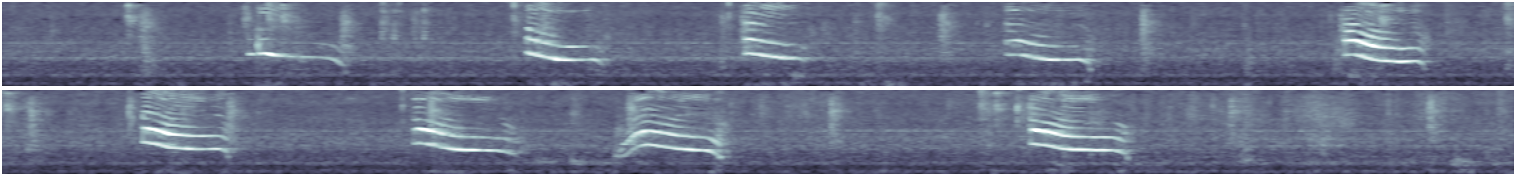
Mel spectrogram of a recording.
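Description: Kitten mewing, about nine short high calls roughly every second and a half, each falling in pitch.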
